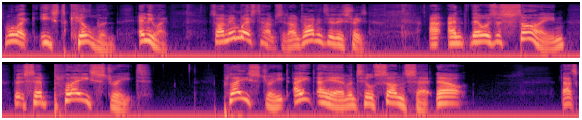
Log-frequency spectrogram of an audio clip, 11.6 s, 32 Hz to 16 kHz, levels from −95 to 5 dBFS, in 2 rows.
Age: 30-49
